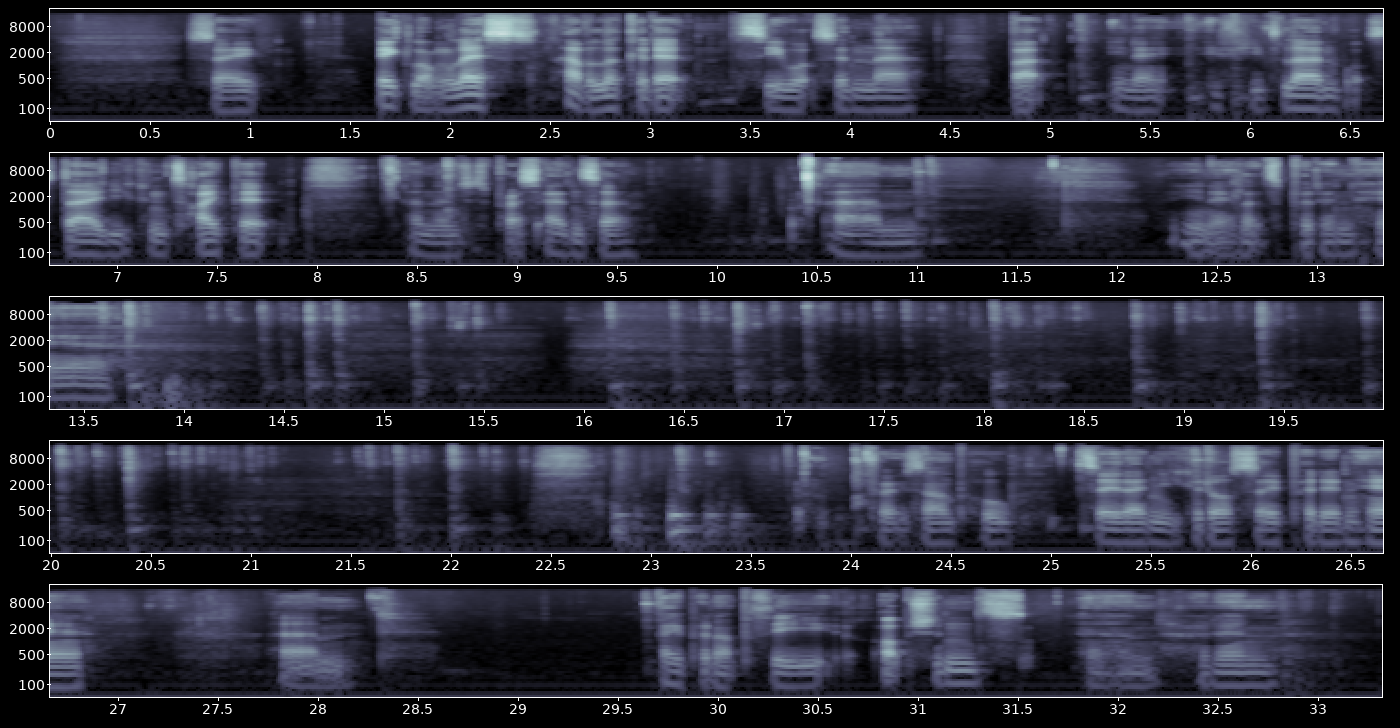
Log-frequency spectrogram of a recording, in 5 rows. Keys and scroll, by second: 4.8-6.4 typing, 12.7-22.7 typing, 23.1 Tab, 32.6-33.3 typing.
